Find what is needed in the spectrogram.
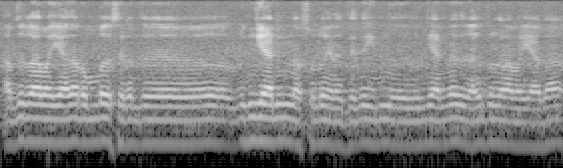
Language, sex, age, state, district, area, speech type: Tamil, male, 45-60, Tamil Nadu, Tiruchirappalli, rural, spontaneous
